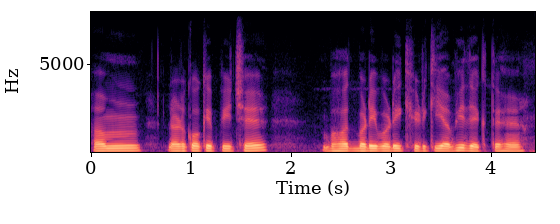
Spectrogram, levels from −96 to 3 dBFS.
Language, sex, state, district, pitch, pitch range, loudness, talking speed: Hindi, male, Karnataka, Bangalore, 125 Hz, 120-135 Hz, -15 LUFS, 150 wpm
